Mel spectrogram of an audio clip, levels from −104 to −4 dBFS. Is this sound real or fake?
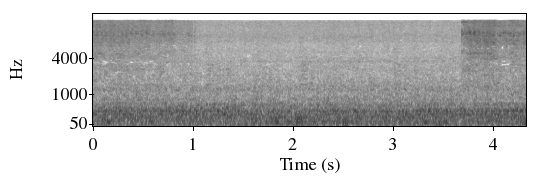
real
